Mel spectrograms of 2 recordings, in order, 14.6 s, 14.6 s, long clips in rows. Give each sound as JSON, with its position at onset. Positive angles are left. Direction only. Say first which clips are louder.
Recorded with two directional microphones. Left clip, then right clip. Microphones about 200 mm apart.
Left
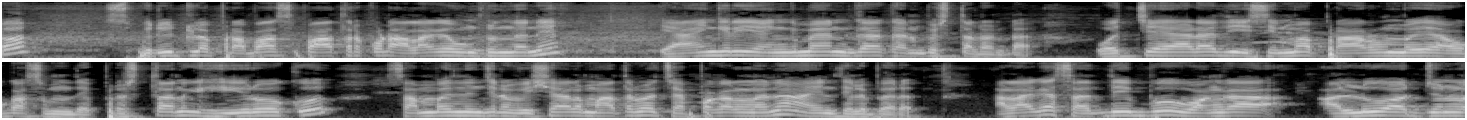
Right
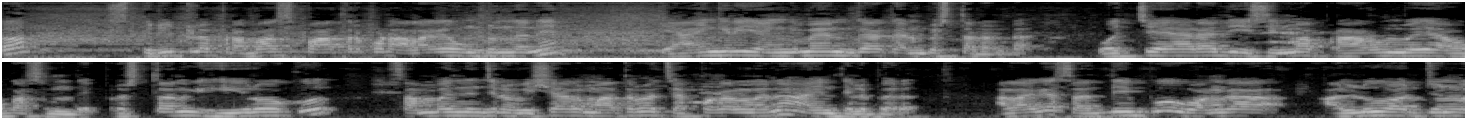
{"t": 0.8, "sound": "speech", "louder": "left 11 dB", "side_deg": 50}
